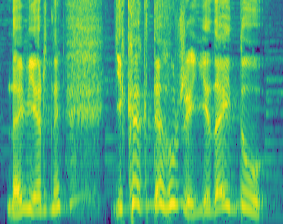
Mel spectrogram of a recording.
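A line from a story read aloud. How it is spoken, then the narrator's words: Inconsolable sobbing. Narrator (Russian): безутешно рыдала Тося Бося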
